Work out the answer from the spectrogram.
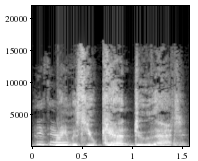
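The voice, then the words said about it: Sirius Black character voice. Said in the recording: “I got to play Sirius Black ... your impression ... it was a lot of talking like that”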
